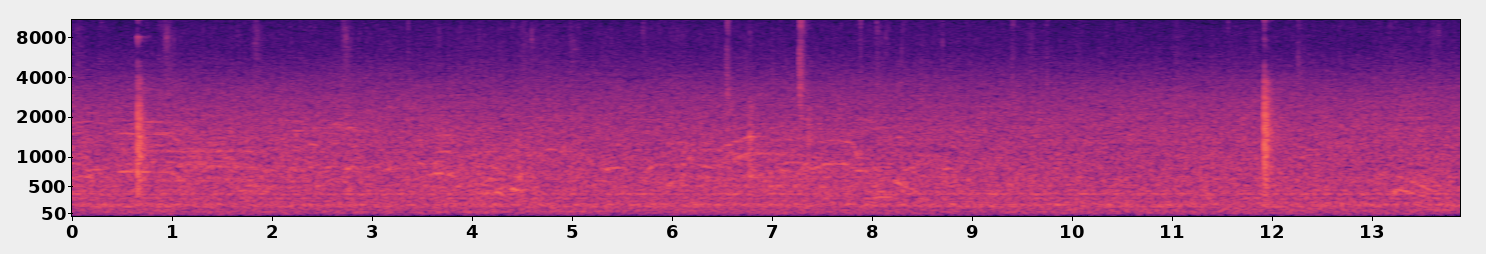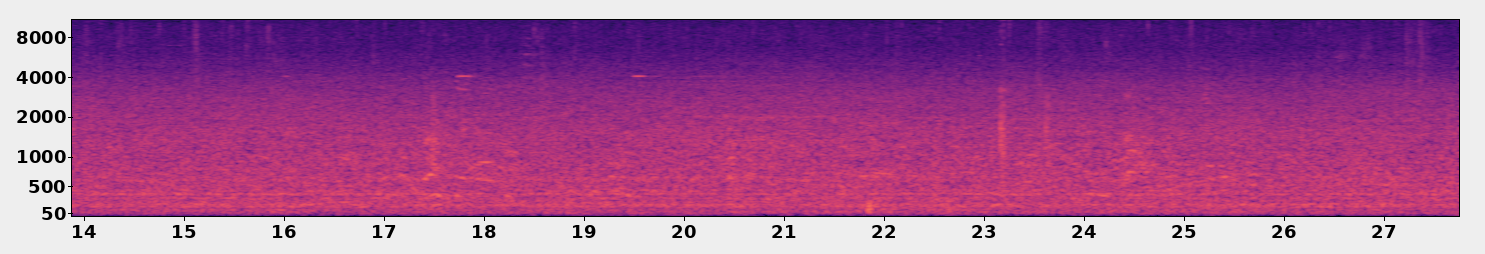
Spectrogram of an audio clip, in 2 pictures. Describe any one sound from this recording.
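A crowd of people talks at a distance in the open air.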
